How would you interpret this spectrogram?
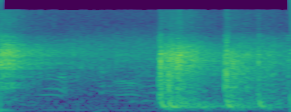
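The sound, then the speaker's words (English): A glove slaps a face: two sharp, fairly loud smacks in quick succession, then a couple of lighter pats, over a faint steady hiss. “I slap your face with my glove.”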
